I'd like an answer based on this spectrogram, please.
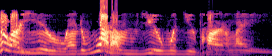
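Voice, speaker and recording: A man puts on a character voice, talking at a fairly high pitch and a very slow pace. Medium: read story. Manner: proud, commanding.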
